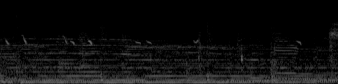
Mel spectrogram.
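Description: Meat chickens cluck and chirp in a ChickShaw set out on grass pasture, a scattering of short bird calls over a steady low hum, moderately close and without any talking.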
